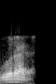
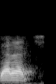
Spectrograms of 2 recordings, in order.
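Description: First: The word is said like the name 'Gurraj'. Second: The word is said like the standard 'garage'. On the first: It is the speaker's name. The speaker calls it right. "I'm garage" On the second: It is a car repair shop. The speaker calls it wrong. "not garage"

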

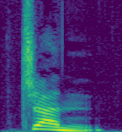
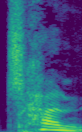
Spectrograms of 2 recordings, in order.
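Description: First: The first consonant has no puff of air. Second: The first consonant has a strong puff of air. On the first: The speaker calls it right. "It's not pushing the air" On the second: The speaker calls it wrong. "真 is not 真"

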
